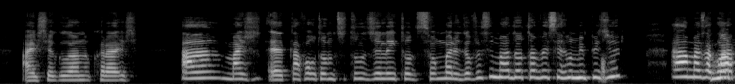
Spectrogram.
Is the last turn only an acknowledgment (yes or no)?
no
